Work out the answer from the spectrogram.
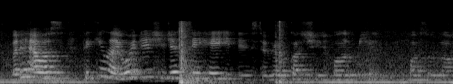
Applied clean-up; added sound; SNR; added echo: none; Engine; 4 dB; reverberation time 0.6 s.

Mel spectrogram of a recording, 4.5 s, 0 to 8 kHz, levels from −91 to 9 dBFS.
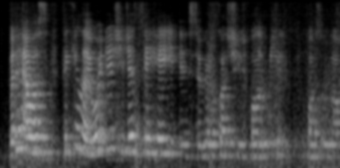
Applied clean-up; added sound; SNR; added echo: neural separator model SepFormer DNS4.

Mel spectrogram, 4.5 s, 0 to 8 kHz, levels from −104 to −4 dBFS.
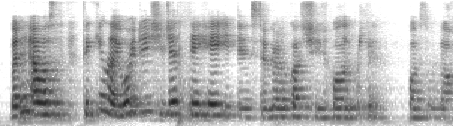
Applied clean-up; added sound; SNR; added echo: neural mask model DeepFilterNet 3.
